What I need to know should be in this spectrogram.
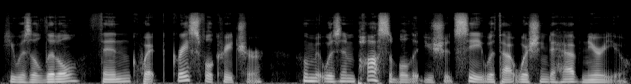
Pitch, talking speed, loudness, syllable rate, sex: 125 Hz, 210 wpm, -20 LUFS, 5.5 syllables/s, male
